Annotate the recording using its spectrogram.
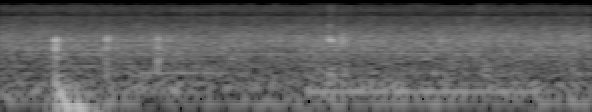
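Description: Cabbage, carrots, bell pepper and celery sizzling in a hot wok as they stir-fry, a steady hiss with a few light clicks.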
